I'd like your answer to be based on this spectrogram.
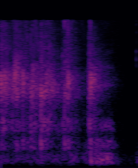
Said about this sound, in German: Aber wenn du weißt, dass Jesus schon großartige Dinge gemacht hat in deinem Leben, nochmal Applaus für Jesus.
